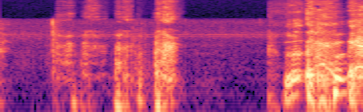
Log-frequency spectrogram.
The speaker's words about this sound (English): I was laughing and it developed into a cough, probably because I'm gagging at how bad the NFC East is.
